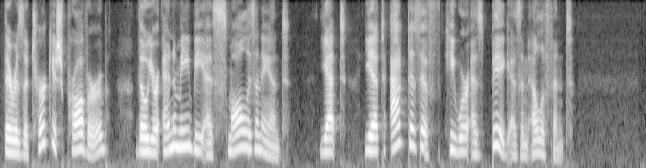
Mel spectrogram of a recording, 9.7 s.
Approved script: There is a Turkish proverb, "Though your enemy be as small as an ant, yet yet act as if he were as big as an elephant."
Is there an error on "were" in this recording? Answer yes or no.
no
